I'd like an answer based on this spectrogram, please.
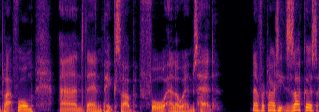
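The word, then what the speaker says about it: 4-LOM: will probably end up calling him fulham even though he's not really in these comics that much going forward um just because fallon is easier to say but i think the maybe correct pronunciation is for lom but you would recognize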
